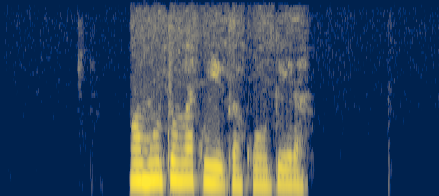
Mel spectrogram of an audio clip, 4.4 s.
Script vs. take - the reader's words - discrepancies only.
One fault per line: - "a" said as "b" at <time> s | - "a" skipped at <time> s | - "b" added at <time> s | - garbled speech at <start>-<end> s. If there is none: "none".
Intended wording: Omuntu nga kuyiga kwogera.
none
